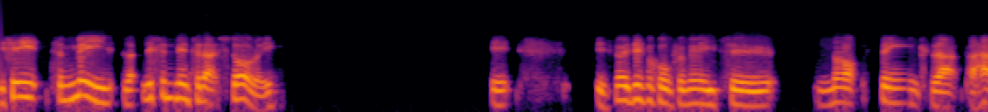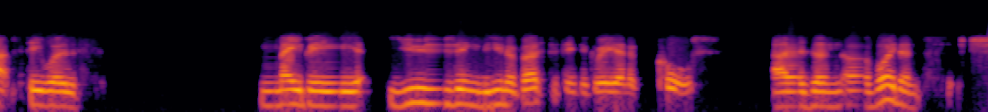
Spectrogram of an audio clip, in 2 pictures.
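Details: Adult man speaking; stuttering.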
